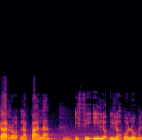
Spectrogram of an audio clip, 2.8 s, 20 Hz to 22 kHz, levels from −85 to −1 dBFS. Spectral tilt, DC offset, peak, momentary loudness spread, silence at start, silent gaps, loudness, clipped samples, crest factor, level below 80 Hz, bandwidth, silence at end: -7.5 dB/octave; under 0.1%; 0 dBFS; 14 LU; 0 s; none; -16 LUFS; under 0.1%; 16 dB; -64 dBFS; 7.6 kHz; 0 s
